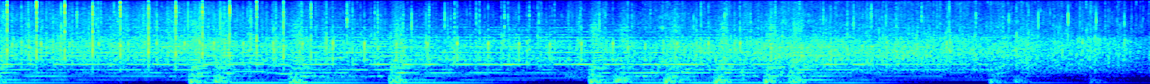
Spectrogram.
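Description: Sustained crowd applause greets the Air Force Chief of Staff, General Schwartz, as he takes the stage, a dense steady wash of clapping lasting throughout with scattered sharper claps standing out.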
